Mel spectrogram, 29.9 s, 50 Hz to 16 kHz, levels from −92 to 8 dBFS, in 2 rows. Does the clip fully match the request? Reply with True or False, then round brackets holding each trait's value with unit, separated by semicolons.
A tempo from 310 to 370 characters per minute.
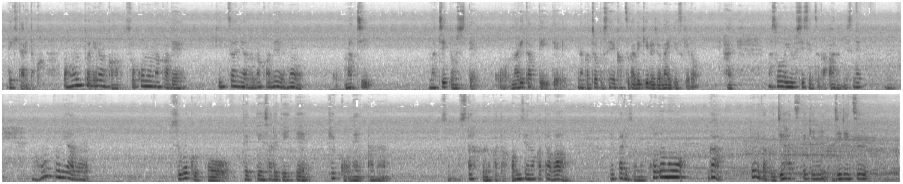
False (280 characters per minute)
